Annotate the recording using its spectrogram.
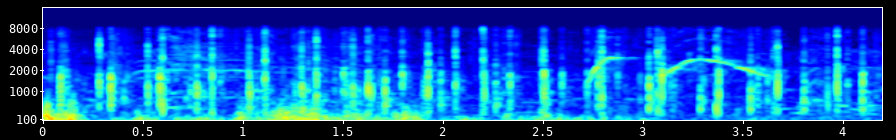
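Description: A small group clapping, with many quick irregular claps. About three seconds in there is one short high whoop that rises and falls.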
